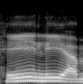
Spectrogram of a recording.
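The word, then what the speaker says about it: helium: আর হি একটা সিলেবল তাহলে হি এখানে হলো হি টা হলো ওপেন সিলেবল যার কারণে এখানে কিন্তু লং ই সাউন্ড ক্রিয়েট হয়েছে এরপরে লি তারপরে আম তো হি লিয়াম এখানে কিন্তু হির উপরে স্টেজ পড়েছে এরপরে এরপরেরটা দেখুন এরপরেরটা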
